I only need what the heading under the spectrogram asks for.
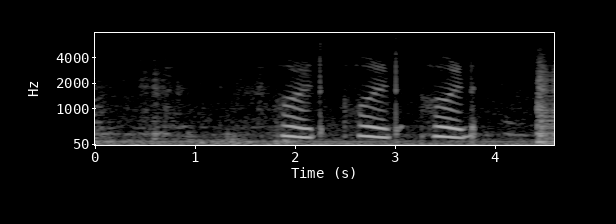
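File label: "hold", spoken word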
